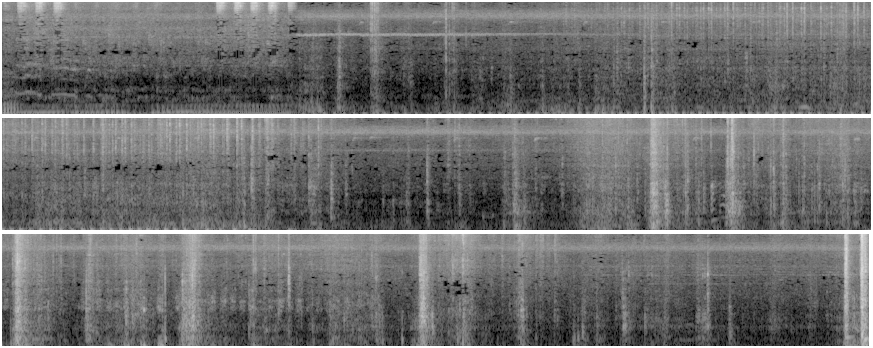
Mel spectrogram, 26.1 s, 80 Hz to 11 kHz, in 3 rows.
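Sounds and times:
small motorbike engine puttering: 5.0s - 12.2s
sacks rustling: 14.3s - 18.6s.

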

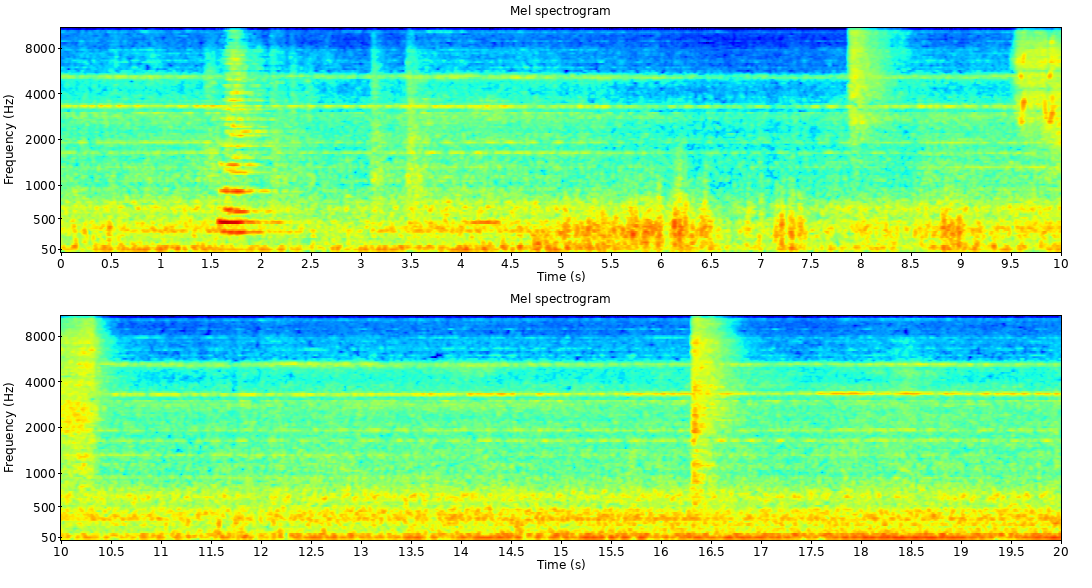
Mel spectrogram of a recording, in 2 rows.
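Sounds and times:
diesel locomotive rumble: 0.0s - 20.0s
steady high whines: 0.0s - 20.0s
air hissing: 9.5s - 10.6s.

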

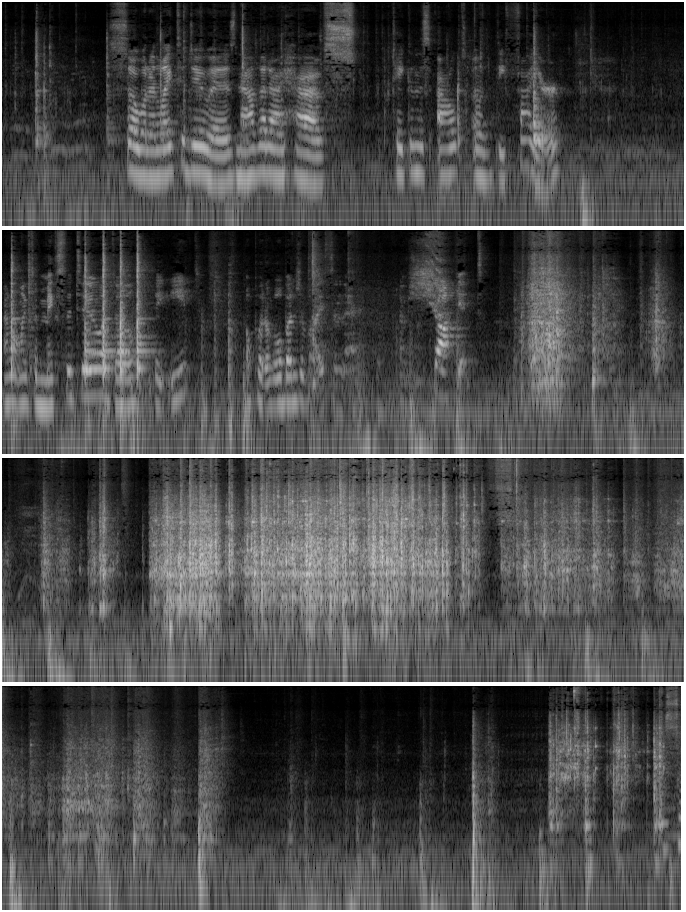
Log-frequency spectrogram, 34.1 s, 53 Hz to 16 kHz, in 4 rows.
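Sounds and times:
ice cubes clattering into a pot: 18.2s - 24.9s, 32.4s - 34.0s
ice clinking against a pot: 32.4s - 34.0s.

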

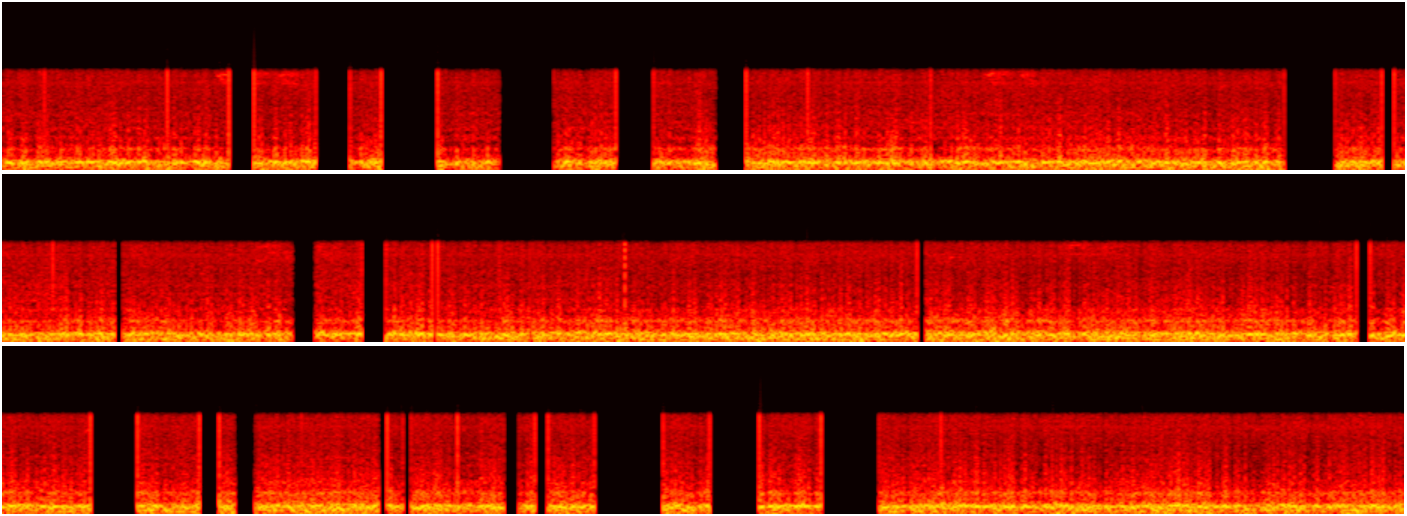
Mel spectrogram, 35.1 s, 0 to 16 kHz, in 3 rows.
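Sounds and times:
loud low rumble: 0.0s - 35.0s.

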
